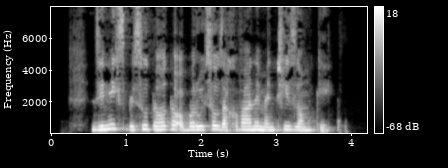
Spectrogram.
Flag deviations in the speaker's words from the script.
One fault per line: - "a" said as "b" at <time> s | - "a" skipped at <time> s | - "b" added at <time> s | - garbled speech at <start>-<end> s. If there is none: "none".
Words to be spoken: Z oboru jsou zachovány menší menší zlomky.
- "jiných spisů tohoto" added at 0.6 s
- "menší" skipped at 3.2 s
